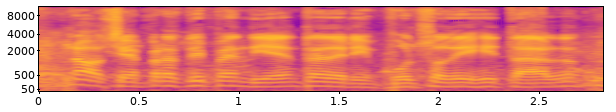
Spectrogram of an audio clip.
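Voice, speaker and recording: A man's voice comes through with a dry sound and no echo, with noticeable background noise. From Venezuela, Barquisimeto. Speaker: veteran sports journalist and broadcaster. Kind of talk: interview answer. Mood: nostalgic, warm. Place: hall. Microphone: handheld.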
